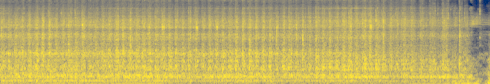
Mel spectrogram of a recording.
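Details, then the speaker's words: Toyota Fortuner idling with a loud, fast mechanical clatter at the front of the engine bay, about four pulses a second, before the belt is removed; traced by spinning pulleys to a worn alternator bearing. "เสียงดังชัดเจนน่ากลัวเลยนะครับเดี๋ปลดสายพานออกก่อนนะครับ"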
